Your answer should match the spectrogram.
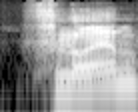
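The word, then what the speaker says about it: phloem: फ्लोएम का pronunciation जब आप करते हो ना, तो फ्लोएम का प्रोनाउंसिएशन आप लिखते तो पीएच हो पर करते एफ से हो, तो फ्लोएम को आप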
